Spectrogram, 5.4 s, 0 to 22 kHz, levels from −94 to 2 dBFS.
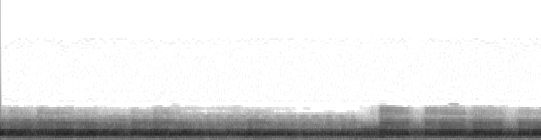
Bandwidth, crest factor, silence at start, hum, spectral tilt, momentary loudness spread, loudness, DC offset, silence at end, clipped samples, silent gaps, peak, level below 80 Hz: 5.4 kHz; 16 dB; 0 s; none; -5 dB/octave; 5 LU; -18 LUFS; under 0.1%; 0 s; under 0.1%; none; -2 dBFS; -74 dBFS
